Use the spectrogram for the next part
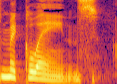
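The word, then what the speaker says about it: Maclean's: It's McLean's.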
